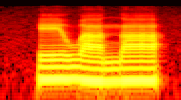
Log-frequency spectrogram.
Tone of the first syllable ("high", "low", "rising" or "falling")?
high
